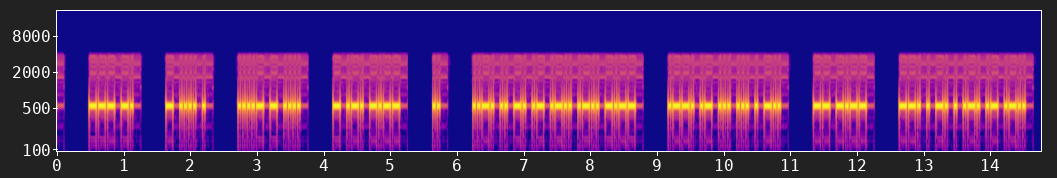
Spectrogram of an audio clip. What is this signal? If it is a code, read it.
Morse code, heard as a keyed tone, about 36 wpm, 550 Hz. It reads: ON THE 4TH TRY I FINALLY PASSED MY GENERAL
